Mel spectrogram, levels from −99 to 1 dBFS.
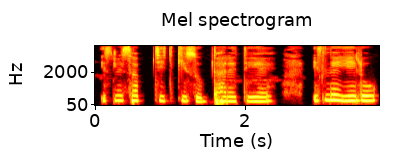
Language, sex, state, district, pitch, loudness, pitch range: Hindi, female, Uttar Pradesh, Gorakhpur, 245 Hz, -16 LUFS, 225-255 Hz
